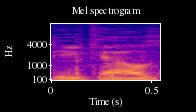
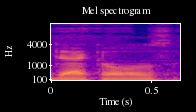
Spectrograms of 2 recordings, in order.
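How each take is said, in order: First: It is said with a non-Canadian pronunciation. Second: It is said with the Canadian pronunciation. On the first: This is how people elsewhere say it. "I watch so much stuff from everywhere else that I find myself saying decals" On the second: This is how the speaker's home country says it. "I'm Canadian. I say decals"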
